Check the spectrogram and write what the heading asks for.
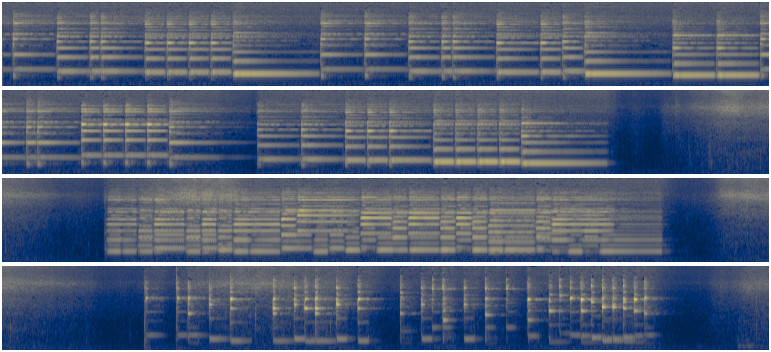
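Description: A toy music player's small speaker plays tinny electronic tunes. First comes a piano-voiced melody of separate notes, which stops about halfway through. A sustained horn-voiced tune follows, then quick short xylophone-like notes near the end, with a short hiss in each gap.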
